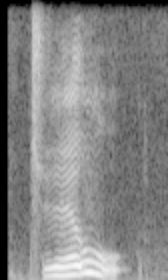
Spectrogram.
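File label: "awareness", Mandarin; jue2wu4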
